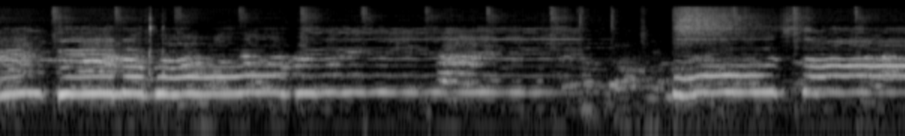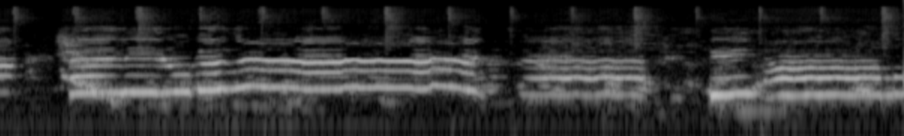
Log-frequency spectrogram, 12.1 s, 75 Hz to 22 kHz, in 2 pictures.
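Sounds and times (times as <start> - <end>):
woman singing slow song: 0.0 - 12.0.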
